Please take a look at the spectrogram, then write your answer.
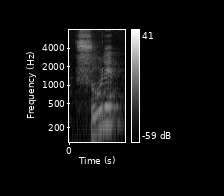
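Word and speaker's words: Schule: Вона може в окремих випадках вимовлятися як з, як в слові зон син, або в поєднанні з іншими приголосними може давати, наприклад, звук ша, як шулі школа або штрайхольс сірник. Наступна 20та літера за ліком - це літера Т.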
